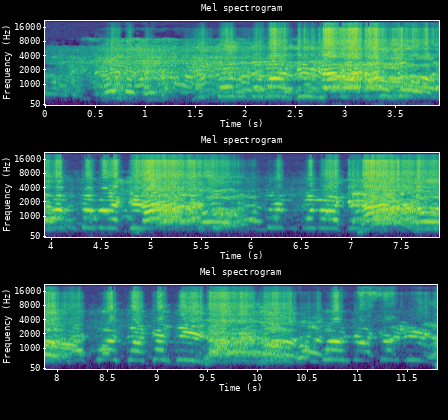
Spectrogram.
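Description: A large crowd in Bajaur chants slogans in loud, rhythmic bursts of many voices shouting together, with short pauses between the chants.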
